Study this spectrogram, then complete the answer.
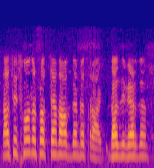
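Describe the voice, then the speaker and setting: A man whose first language is not German, calling on the phone and speaking in broken, halting sentences, stammering and repeating words. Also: high voice, fairly even intonation. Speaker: scam caller. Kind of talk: phone sales pitch turned insults. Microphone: phone call. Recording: muffled phone line.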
